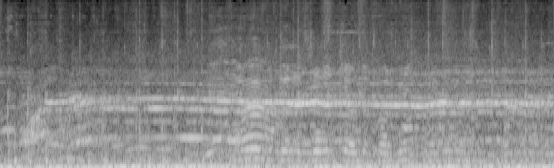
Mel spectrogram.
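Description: Busy city pavement ambience: crowd voices over a steady low traffic rumble, with music coming in a moment after the start as a held high note with overtones that carries on.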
